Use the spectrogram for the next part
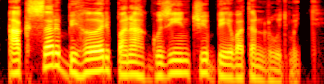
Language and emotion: Kashmiri, neutral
